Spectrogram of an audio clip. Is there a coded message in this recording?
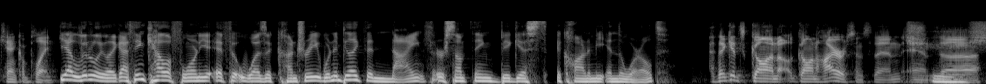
No, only speech in English.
